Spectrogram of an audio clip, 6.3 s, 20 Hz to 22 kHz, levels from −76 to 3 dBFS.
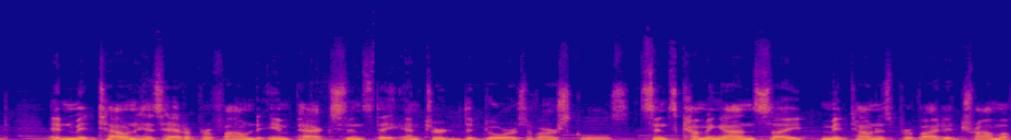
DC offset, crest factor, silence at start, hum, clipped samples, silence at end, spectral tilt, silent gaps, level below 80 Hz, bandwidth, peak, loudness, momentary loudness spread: under 0.1%; 14 dB; 0 s; none; under 0.1%; 0 s; -5.5 dB/octave; none; -46 dBFS; 15.5 kHz; -10 dBFS; -24 LUFS; 5 LU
